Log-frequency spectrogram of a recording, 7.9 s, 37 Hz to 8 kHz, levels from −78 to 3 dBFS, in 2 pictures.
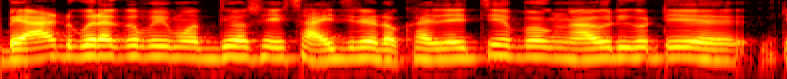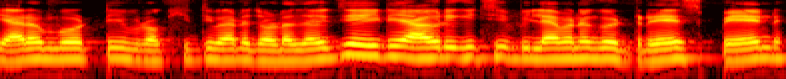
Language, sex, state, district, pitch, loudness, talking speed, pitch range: Odia, male, Odisha, Malkangiri, 155 Hz, -19 LUFS, 175 wpm, 145-165 Hz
